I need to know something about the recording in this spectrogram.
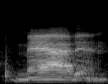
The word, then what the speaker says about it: Madden: Não é um E por causa da dupla consoante, é Madden.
